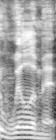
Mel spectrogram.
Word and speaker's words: Willamette: They say it Willamette in the game.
